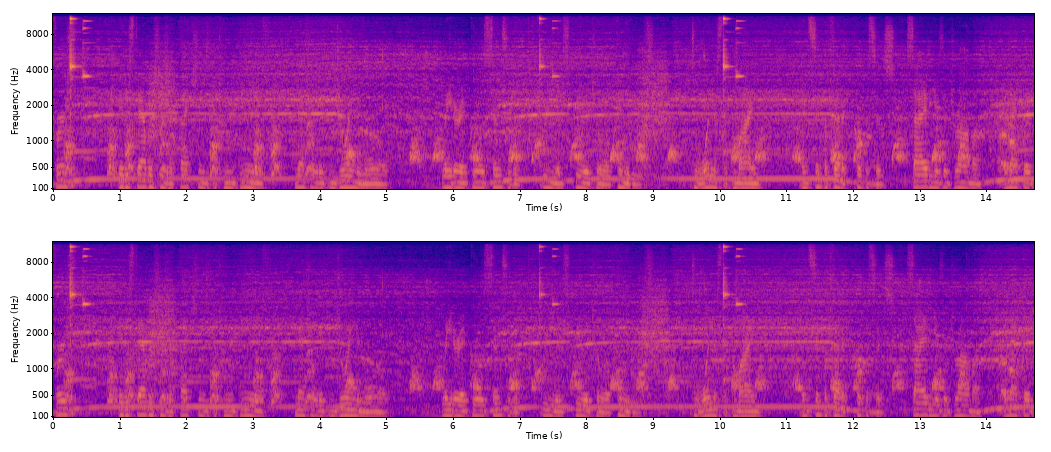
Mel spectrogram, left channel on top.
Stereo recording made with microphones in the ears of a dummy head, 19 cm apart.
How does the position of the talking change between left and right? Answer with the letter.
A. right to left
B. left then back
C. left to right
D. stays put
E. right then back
D.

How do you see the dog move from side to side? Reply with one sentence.
In this clip you hear the dog stay in one place.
